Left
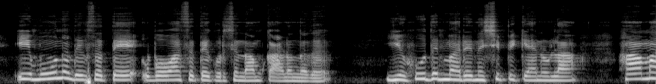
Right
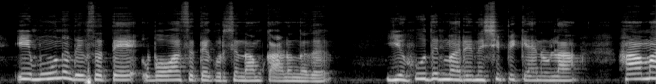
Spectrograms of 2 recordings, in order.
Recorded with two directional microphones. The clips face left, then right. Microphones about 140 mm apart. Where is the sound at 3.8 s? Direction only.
40° left (ahead or behind); by 6.5 s 25° left (ahead or behind).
